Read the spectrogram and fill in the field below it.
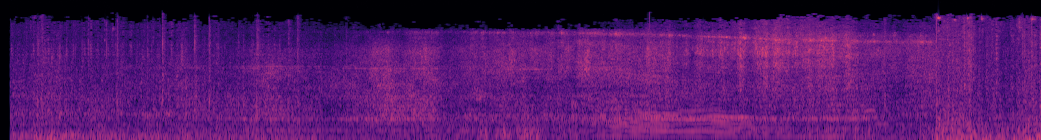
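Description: A small propeller plane drones overhead, its engine getting louder as it passes and then falling in pitch.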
